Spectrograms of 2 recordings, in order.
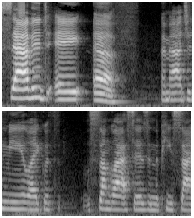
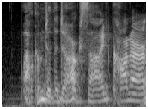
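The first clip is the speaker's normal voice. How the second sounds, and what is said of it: Poor Emperor from Star Wars impression. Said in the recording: “Was that your impression of the Emperor from Star Wars? ... It was not good.”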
